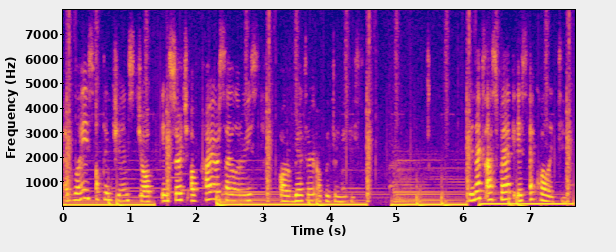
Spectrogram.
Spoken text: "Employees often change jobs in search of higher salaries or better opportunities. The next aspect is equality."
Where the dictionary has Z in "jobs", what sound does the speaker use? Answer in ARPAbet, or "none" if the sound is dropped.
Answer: none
